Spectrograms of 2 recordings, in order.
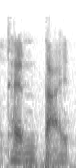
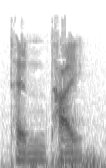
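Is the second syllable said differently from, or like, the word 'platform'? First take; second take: like platform; differently. First: The second syllable sounds like the word for platform. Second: The second syllable differs from the word for platform. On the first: It shows the speaker does not know Tiantai studies. The speaker calls it wrong. "绝对不是天台，台台就是台子" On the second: It names the Tiantai school correctly. The speaker calls it right. "就是天台"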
